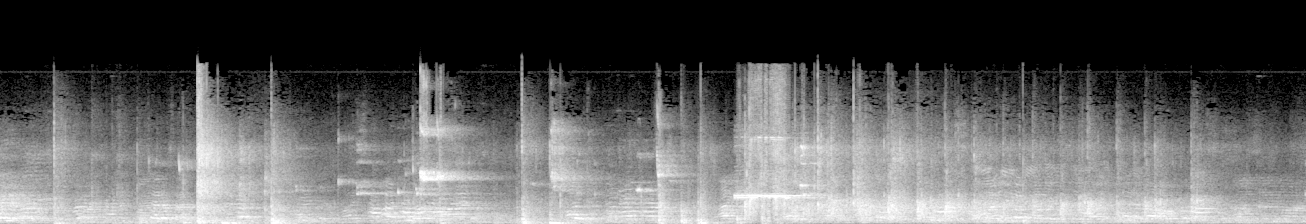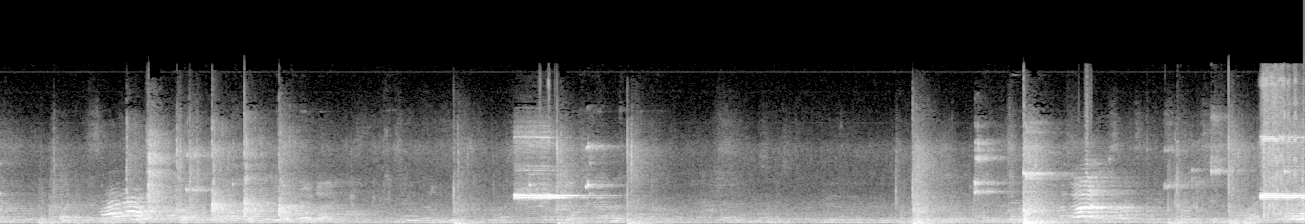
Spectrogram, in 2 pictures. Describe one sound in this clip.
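A volleyball is hit with sharp slaps in a large echoing gym.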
